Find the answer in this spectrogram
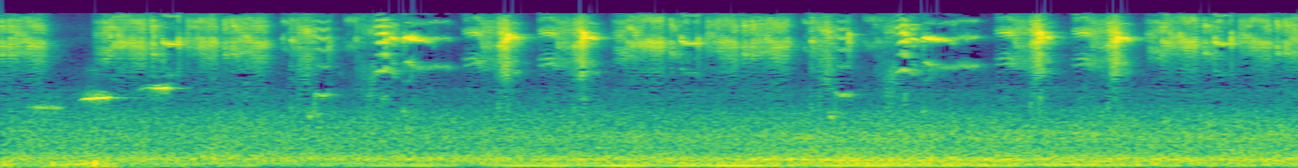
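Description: An Anna's hummingbird sings a thin, scratchy, buzzy phrase of high squeaks and rasps, repeated in quick clusters over a low background rumble.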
